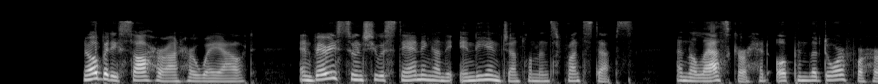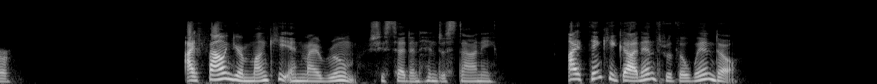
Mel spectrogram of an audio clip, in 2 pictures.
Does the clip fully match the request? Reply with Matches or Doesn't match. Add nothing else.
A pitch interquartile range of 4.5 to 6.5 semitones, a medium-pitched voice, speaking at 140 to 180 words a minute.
Matches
